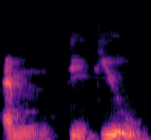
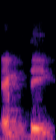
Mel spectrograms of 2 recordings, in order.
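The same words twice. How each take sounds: First: The letters are named with English letter sounds. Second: The letters are named with Indonesian letter sounds. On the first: The speaker calls it wrong. "jangan dibaca M T Q, nah itu ke Inggris-Inggrisan" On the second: The speaker calls it right. "nah itu M T Q"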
